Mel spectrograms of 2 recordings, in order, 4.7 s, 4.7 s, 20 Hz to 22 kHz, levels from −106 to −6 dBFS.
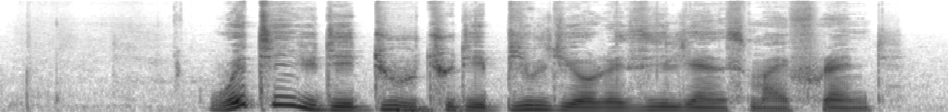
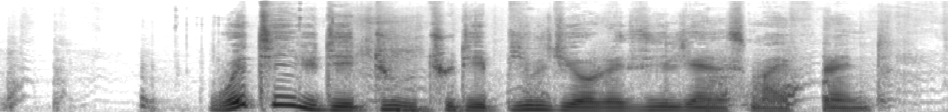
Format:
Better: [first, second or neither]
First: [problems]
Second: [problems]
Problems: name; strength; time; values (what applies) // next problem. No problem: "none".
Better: first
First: none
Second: noise reduction (neural mask model RNNoise)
